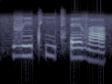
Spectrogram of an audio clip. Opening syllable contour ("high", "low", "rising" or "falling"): high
